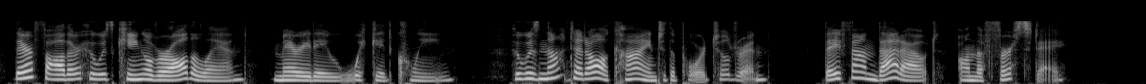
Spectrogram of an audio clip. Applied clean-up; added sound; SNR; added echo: none; none; none; none.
